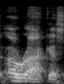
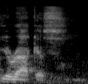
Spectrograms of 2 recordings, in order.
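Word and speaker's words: Arrakis: It's arraus, not urracus.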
